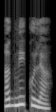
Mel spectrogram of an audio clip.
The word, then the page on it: ಅಗ್ನಿಕುಲ: agnikula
